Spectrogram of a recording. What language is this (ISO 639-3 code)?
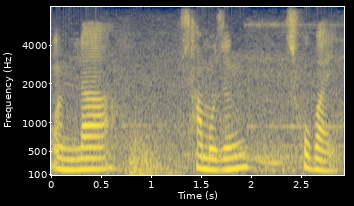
brx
